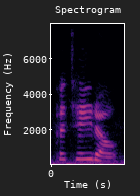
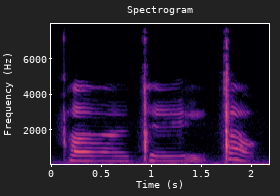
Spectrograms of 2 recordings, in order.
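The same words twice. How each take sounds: First: Said in the usual way. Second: POTATO very slowly, po-ta-to; stretched-out "Po-ta-to"; clapped syllables. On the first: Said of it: "listen to these words". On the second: Shown as a demonstration. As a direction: chant "Potato" in three long beats. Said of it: "then we'll clap the syllables".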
